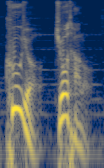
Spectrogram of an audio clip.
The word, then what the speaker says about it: 空条承太郎: 啊，对对那这个陈太陈太郎读成呢 Kujo 啾太郎，这就是啾啾嘛。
